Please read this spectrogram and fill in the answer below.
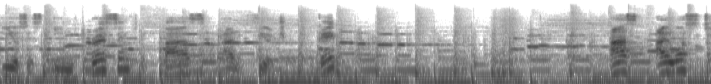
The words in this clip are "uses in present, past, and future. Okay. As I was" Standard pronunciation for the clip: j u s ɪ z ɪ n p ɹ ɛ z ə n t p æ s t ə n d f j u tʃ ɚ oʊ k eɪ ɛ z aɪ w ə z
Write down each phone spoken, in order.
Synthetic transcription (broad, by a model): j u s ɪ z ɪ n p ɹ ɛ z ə n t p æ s ə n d f j u tʃ ɚ oʊ k eɪ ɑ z aɪ w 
